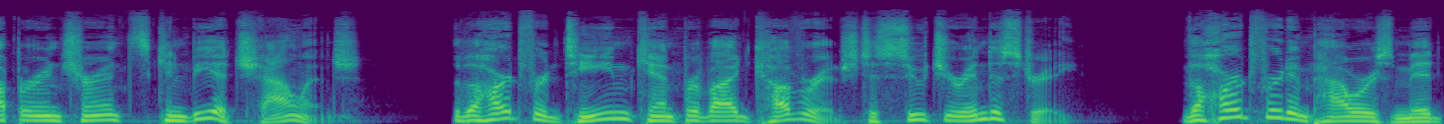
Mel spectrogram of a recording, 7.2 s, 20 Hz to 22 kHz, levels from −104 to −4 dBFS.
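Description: Speech throughout, with no technical fault audible anywhere in the recording.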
